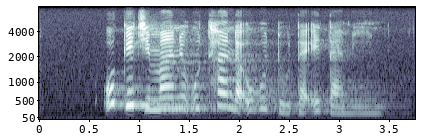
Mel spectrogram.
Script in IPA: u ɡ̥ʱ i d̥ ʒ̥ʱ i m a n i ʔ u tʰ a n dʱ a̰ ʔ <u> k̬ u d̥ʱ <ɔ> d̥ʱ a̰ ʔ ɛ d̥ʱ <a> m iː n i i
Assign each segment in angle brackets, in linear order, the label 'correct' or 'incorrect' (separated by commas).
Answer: correct, incorrect, correct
